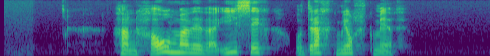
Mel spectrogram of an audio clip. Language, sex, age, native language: Icelandic, female, 60-69, Icelandic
